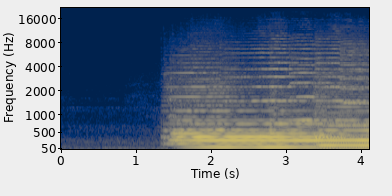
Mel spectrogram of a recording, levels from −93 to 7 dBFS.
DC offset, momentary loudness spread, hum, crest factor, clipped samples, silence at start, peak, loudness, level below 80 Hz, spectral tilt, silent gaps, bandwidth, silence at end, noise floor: under 0.1%; 7 LU; none; 12 dB; under 0.1%; 1.35 s; -4 dBFS; -15 LUFS; -38 dBFS; -8 dB/octave; none; 9.4 kHz; 0 s; -64 dBFS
